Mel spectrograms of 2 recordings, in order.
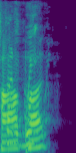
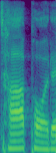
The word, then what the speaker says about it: TaPod: It's TaPod. Funny. I think that when we came up with the name, we probably didn't think it through properly, because people call it TaPod, TaPod, but we call it TaPod, as in like a piece of tar baby.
